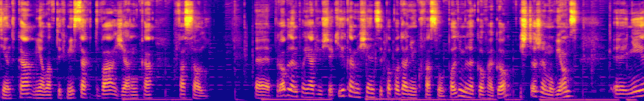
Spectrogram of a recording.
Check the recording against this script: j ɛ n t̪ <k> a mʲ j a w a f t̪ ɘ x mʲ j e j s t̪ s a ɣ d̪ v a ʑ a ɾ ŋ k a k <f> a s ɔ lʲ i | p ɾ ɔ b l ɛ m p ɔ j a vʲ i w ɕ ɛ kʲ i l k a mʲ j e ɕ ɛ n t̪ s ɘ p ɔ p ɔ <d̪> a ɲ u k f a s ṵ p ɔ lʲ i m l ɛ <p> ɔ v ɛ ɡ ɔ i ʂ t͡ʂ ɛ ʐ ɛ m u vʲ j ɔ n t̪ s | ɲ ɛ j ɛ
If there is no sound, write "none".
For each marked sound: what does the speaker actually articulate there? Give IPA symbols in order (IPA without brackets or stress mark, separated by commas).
k, f, d̪, k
